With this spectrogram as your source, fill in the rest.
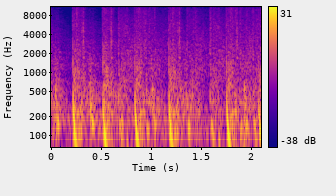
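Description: Gunfire in the battle game PUBG, with loud, sharp shots cracking out at a steady rhythm of about two per second across the whole span, each with a short echoing tail and no talk over them.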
